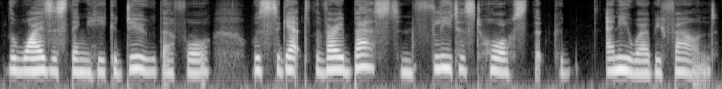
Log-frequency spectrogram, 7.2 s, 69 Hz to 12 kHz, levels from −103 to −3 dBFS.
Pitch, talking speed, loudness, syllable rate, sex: 200 Hz, 175 wpm, -19 LUFS, 5.0 syllables/s, female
